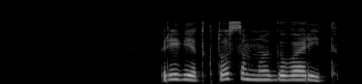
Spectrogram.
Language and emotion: Russian, neutral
